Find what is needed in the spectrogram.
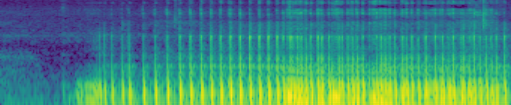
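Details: Dog snoring: a loud, rapid, rattling snore with fast fluttering pulses, like a grunting hog.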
